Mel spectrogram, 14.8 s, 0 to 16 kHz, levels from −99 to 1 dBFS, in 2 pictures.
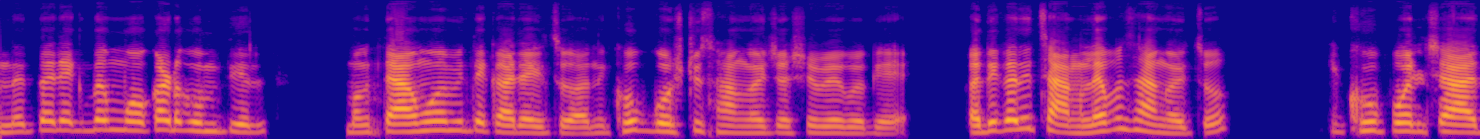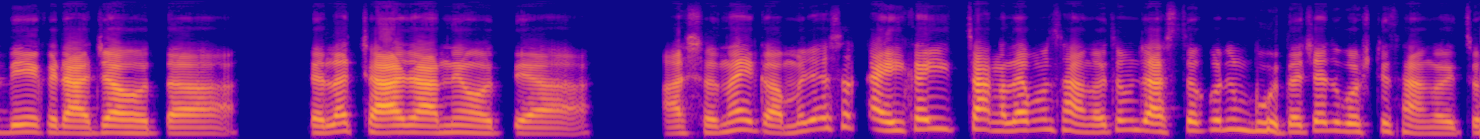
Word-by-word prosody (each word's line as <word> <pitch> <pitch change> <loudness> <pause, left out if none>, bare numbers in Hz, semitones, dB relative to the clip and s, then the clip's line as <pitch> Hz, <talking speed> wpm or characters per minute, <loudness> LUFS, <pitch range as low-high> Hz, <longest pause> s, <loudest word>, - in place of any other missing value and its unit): नाही 195 +1 -7
तर 240 - -1
एकदम 245 +2 -2
मोकाट 240 +1 +2
गुमतील. 210 -4 -5 0.4
मग 185 0 -5
त्यामुळं 210 +4 +5
मी 240 - -7
ते 230 - 0
करायचो 180 -4 -1
आणि 160 +3 -5
खूप 235 +4 -1
गोष्टी 215 +1 -2
सांगायचे 175 -3 -5
असे 175 +1 -7
वेगवेगळे, 165 -3 -6 0.3
कधी-कधी 245 +8 +3
चांगल्या 190 +3 +4
पण 280 - -7
सांगायचो. 185 -5 -2 0.5
की 205 - -18
खूप 230 -1 -3
वर्षाआधी 195 -3 +4
एक 195 -1 -1
राजा 170 +2 +5
होता. 165 -1 -1 0.6
त्याला 190 +4 +1
4 185 -1 +8
राण्या 185 0 +4
होत्या. 165 -2 -2 0.6
असं 175 +2 -4
नाही 250 +2 +2
का, 185 -5 0
म्हणजे 220 +10 -4
असं 300 +3 -6
काही-काही 265 +3 +2
चांगल्या 240 -4 +3
पण 260 +2 -9
सांगायचो. 205 -3 -2
पण 255 - -9
जास्त 205 -1 +2
करून 255 0 -5
भूताच्याच 225 0 -2
गोष्टी 210 0 -5
सांगायचो. 160 -4 -4
200 Hz, 180 wpm, -24 LUFS, 180-230 Hz, 0.6 s, 4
